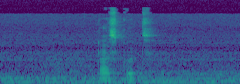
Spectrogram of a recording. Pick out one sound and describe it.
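A man says a few words briefly, close to a microphone.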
